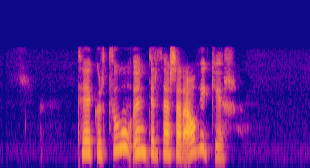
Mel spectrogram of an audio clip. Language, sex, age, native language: Icelandic, female, 40-49, Icelandic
